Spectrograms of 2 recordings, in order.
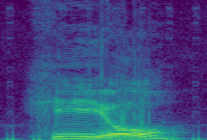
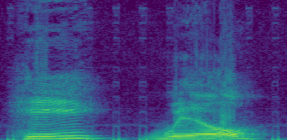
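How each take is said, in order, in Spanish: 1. 'Will' se acorta y se une al pronombre. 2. 'Will' se dice como una palabra completa y separada.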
